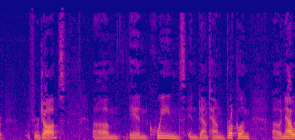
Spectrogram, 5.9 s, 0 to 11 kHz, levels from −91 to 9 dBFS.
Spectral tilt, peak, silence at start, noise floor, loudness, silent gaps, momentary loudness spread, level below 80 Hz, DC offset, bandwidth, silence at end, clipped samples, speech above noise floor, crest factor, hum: -7 dB/octave; -6 dBFS; 0 s; -54 dBFS; -26 LUFS; none; 15 LU; -64 dBFS; under 0.1%; 11 kHz; 0 s; under 0.1%; 29 dB; 20 dB; none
